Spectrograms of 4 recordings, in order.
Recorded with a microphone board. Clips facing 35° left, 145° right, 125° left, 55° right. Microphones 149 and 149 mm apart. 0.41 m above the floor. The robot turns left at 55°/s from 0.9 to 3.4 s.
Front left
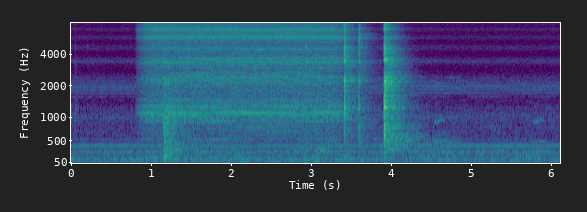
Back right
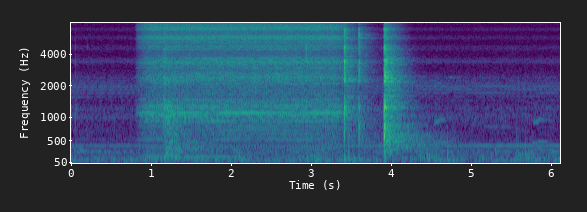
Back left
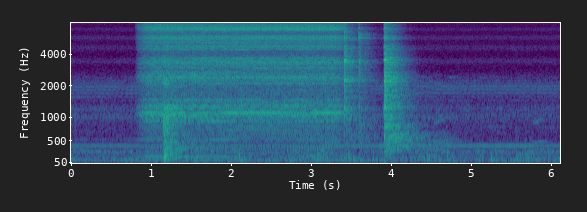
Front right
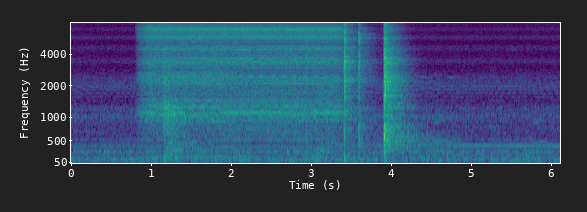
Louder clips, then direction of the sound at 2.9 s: Even, front right 2 dB; 45° right.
